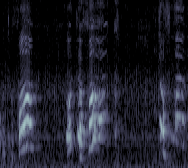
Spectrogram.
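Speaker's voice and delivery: rising incredulity, building up; stunned disbelief at the brother, pitch soaring. Real, not acted. Incredulous repeated exclamation.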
